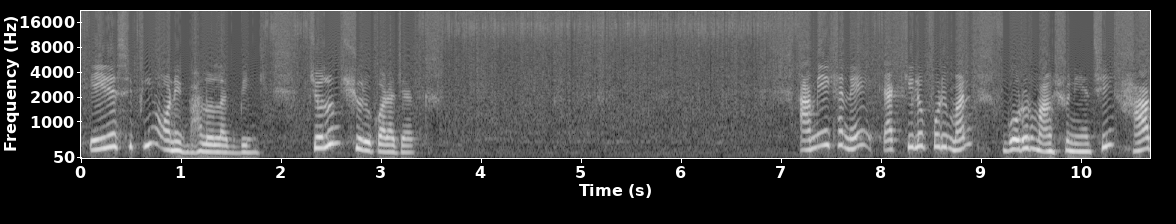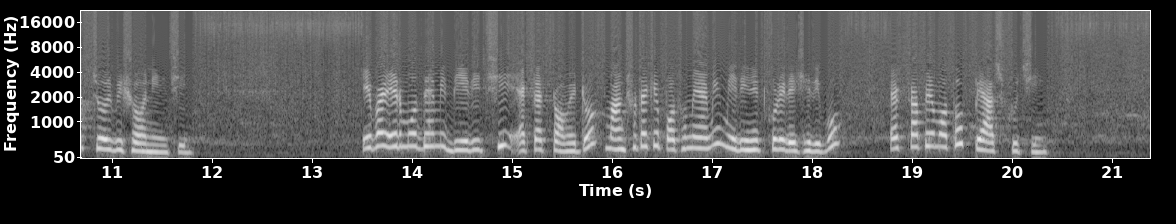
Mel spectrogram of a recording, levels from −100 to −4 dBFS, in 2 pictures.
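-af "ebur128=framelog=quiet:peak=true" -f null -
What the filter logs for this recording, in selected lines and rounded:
Integrated loudness:
  I:         -24.1 LUFS
  Threshold: -34.1 LUFS
Loudness range:
  LRA:         6.4 LU
  Threshold: -44.1 LUFS
  LRA low:   -28.6 LUFS
  LRA high:  -22.2 LUFS
True peak:
  Peak:       -6.1 dBFS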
